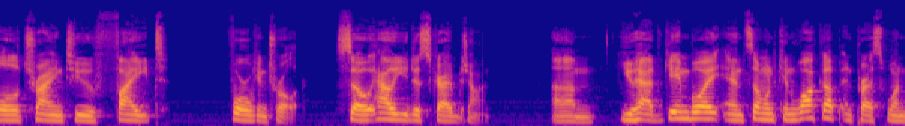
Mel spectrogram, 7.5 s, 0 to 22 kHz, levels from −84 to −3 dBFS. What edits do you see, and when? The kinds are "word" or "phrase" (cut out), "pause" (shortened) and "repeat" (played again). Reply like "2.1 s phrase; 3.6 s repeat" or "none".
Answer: 2.1 s word; 3.1 s word; 3.8 s word; 5.5 s word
